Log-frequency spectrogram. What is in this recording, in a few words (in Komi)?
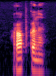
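"ропкыны", Komi, male; kpv audio dict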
